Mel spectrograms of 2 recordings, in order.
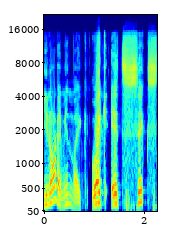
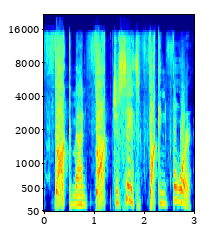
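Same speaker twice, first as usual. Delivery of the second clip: exasperated plea; 4 semitones higher, 4 dB louder, slower than usual. Acted. Streamer begs teammate for answer.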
